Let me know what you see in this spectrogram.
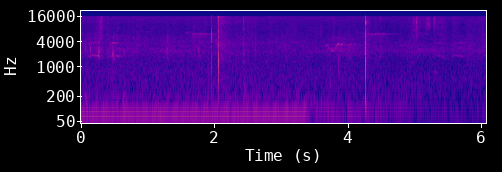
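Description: Birds chirping briefly now and then over a low steady rumble that drops away about three and a half seconds in, with two sharp clicks, one in the middle and one just after the rumble fades.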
